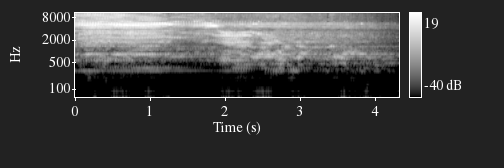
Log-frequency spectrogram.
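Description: Bottom feeder bowl gouge cutting into the face of a spinning wood blank on a lathe: a hissing, shearing cut that is loudest in the first second, swells again about two seconds in, and fades away toward the end.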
